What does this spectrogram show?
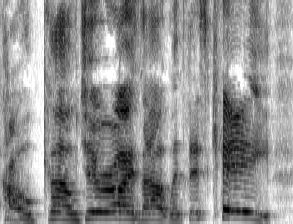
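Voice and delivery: very loud, slow, drawn-out, high voice. Retelling a scene where an attacked woman threatens him back: imitating Leanne threatening. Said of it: "she's like".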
